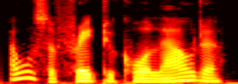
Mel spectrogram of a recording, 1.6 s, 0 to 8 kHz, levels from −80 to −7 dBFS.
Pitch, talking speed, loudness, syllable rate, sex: 130 Hz, 225 wpm, -19 LUFS, 5.8 syllables/s, male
